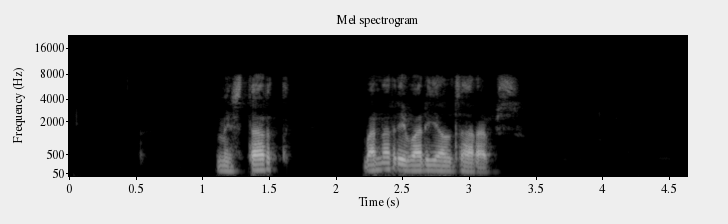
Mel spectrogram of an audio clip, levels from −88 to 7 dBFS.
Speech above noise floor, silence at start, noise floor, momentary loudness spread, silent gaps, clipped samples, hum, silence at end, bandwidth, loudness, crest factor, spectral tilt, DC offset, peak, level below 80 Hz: 56 dB; 1.1 s; -86 dBFS; 13 LU; none; under 0.1%; none; 1.3 s; 8.2 kHz; -31 LUFS; 22 dB; -5 dB/octave; under 0.1%; -14 dBFS; -74 dBFS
